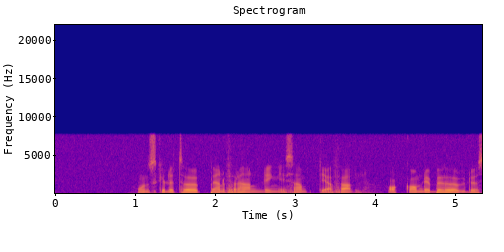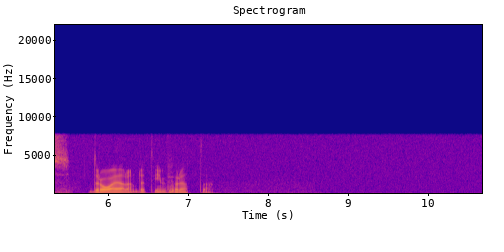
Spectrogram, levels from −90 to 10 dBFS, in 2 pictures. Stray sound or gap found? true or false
false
